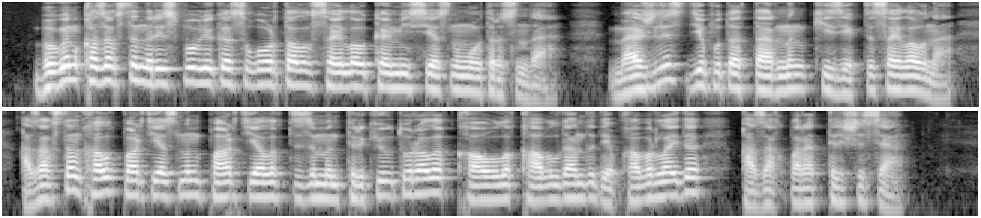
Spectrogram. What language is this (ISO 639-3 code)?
kaz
